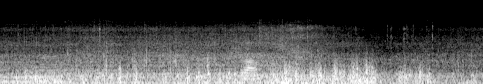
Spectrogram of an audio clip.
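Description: A motorbike engine hums nearby and fades away.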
